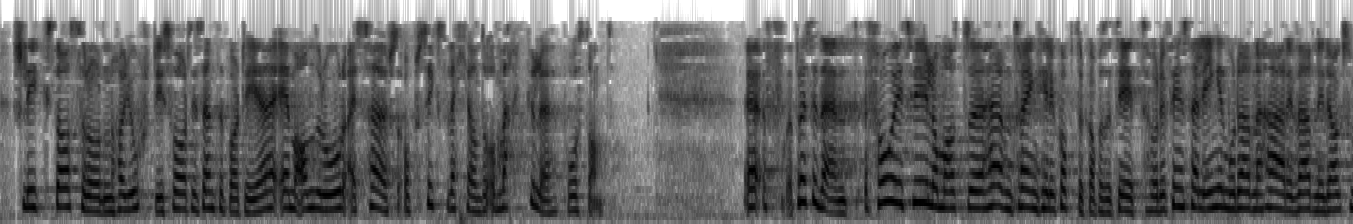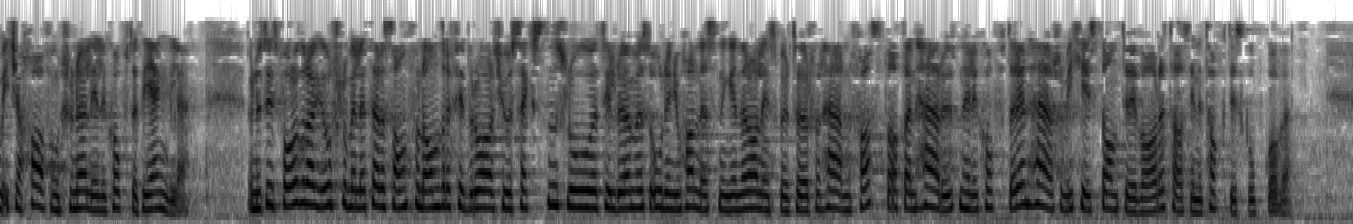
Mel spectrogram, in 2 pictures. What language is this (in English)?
Norwegian Nynorsk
